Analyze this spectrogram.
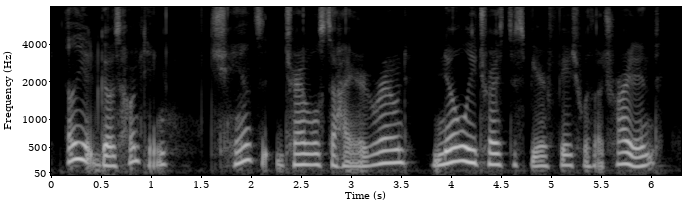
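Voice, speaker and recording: A woman speaks quietly and fairly slowly in a dark, mellow, medium-pitched tone with ordinary pitch variation. The sound is dry and close, with no echo. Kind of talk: reading aloud a game simulator with commentary. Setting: late at night, speaking quietly. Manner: halting, frequent self-corrections.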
